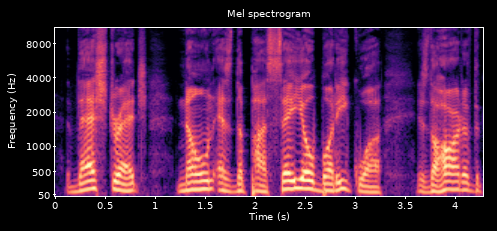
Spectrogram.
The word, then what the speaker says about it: Boricua: It's pronounced Paseo Boricua.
